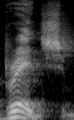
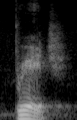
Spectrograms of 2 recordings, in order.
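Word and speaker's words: Brydge: That's great dining with a great And then we have a really good restaurant in Cambridge called Bridge.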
